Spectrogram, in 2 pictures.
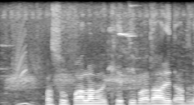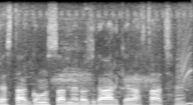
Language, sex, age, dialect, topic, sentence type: Maithili, male, 18-24, Bajjika, agriculture, statement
